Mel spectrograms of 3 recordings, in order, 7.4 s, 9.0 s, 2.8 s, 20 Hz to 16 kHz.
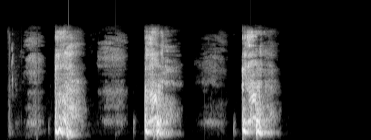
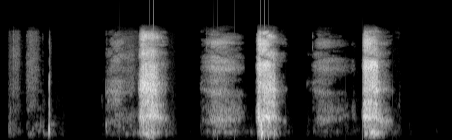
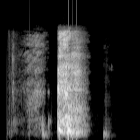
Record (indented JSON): {
  "three_cough_length": "7.4 s",
  "three_cough_amplitude": 32768,
  "three_cough_signal_mean_std_ratio": 0.38,
  "exhalation_length": "9.0 s",
  "exhalation_amplitude": 32768,
  "exhalation_signal_mean_std_ratio": 0.32,
  "cough_length": "2.8 s",
  "cough_amplitude": 30538,
  "cough_signal_mean_std_ratio": 0.35,
  "survey_phase": "alpha (2021-03-01 to 2021-08-12)",
  "age": "18-44",
  "gender": "Male",
  "wearing_mask": "No",
  "symptom_none": true,
  "smoker_status": "Never smoked",
  "respiratory_condition_asthma": false,
  "respiratory_condition_other": false,
  "recruitment_source": "REACT",
  "submission_delay": "1 day",
  "covid_test_result": "Negative",
  "covid_test_method": "RT-qPCR"
}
